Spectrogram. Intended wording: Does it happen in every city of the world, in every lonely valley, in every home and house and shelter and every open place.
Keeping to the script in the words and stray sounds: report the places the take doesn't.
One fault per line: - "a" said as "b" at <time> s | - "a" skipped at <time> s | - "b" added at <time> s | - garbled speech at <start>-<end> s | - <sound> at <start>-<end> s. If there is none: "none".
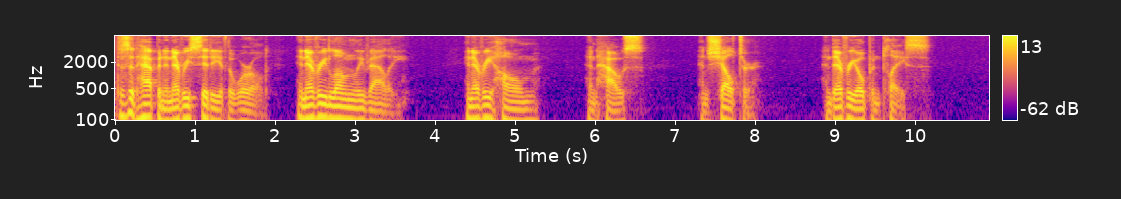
none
